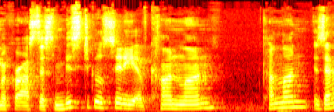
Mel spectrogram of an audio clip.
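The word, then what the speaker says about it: K'un-Lun: And it's K-UN like K''UN L''. It's like a modern toddler's name. Yeah, and so I was like, well, okay, they say Kunlun in the trailer, so I'm assuming they know how to say it.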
